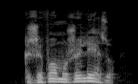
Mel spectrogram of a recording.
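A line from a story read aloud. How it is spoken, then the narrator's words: Whisper. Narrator (Russian): шепнула она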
